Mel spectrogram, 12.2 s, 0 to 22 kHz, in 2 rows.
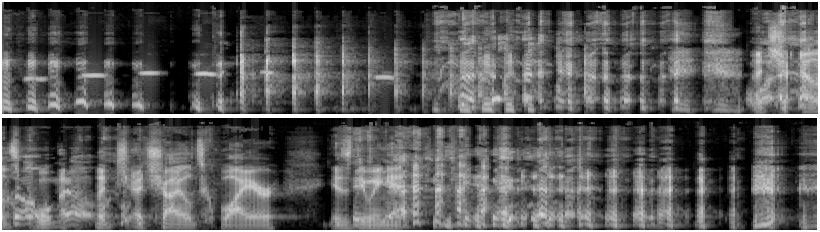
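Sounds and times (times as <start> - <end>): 
person whistling a melody: 0.0 - 1.8
speech: 0.0 - 2.3, 3.2 - 12.2
laughter: 0.0 - 7.5, 8.8 - 12.2
overlapping chatter: 1.6 - 7.6, 8.6 - 11.1.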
